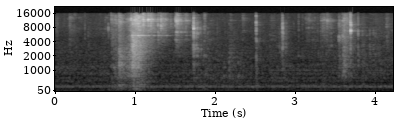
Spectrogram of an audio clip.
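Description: Fine metal tweezers clicking and scraping against a smartphone's circuit board and flex-cable connectors: a few faint, light clicks, with a short scrape about a second in.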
